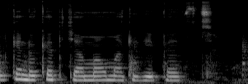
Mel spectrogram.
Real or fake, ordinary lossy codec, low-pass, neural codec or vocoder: real; none; none; none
